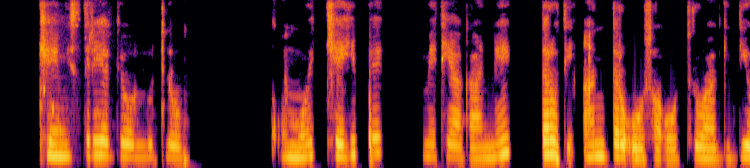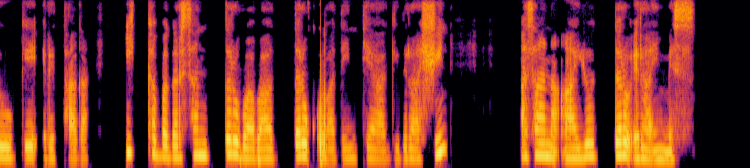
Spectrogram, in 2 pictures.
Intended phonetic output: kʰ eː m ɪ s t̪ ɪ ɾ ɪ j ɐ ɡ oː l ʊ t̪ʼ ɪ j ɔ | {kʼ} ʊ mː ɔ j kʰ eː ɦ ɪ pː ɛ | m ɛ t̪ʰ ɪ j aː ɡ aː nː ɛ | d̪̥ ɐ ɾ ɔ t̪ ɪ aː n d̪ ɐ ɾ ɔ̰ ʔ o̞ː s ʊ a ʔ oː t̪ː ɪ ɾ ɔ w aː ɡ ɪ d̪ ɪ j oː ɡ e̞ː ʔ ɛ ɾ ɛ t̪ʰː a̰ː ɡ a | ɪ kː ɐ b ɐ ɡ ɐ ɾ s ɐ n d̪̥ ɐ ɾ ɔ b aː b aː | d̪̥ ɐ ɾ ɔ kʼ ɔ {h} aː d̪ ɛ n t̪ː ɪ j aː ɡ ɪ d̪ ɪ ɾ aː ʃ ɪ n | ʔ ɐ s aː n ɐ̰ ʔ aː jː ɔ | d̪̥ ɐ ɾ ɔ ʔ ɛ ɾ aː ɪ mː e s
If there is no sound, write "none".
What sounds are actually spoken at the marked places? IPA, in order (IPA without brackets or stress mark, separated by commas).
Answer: kʼ, f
